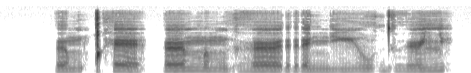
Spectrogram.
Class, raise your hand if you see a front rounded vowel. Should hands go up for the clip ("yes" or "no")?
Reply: yes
